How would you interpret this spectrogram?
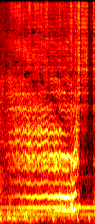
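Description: A wasp buzzes steadily inside an IKEA lamp, a droning insect hum with shifting pitch that rises and then cuts off near the end as the wasp dies.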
